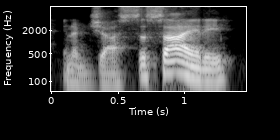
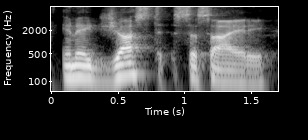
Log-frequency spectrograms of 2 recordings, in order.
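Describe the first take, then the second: First: The words are slurred and unclear. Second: The words are clearly and carefully enunciated. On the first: The speaker calls it wrong. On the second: The speaker calls it right.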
